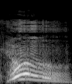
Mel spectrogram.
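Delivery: high, loud "oh" of amazement; astonished cry. Real, not acted. Shooter reacts to seeing the tiny hit target, astonished cry. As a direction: let out a real high whoop of surprise.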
